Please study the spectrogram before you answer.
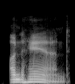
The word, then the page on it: unhand: American English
